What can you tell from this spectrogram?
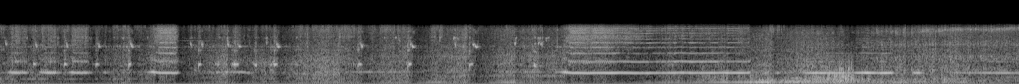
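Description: Bicycle brake squealing at one fixed pitch: first in short pulses about four times a second, then in a long steady squeal about six seconds in. Wind noise on the microphone and passing traffic run underneath.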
